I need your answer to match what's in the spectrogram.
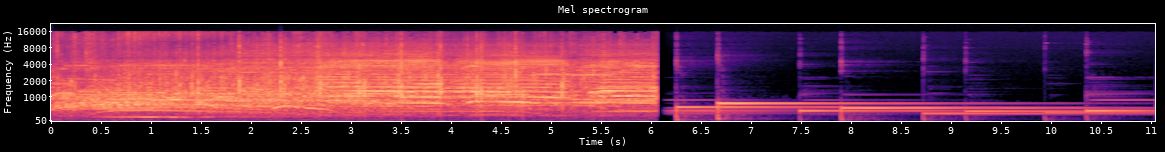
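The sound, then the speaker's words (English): An audience gives God a big shout and a big clap, loud in a dense, roaring burst for about six seconds, then it cuts off abruptly and a run of sustained, bell-like keyboard tones follows. “And give God a big shout and a big clap.”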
